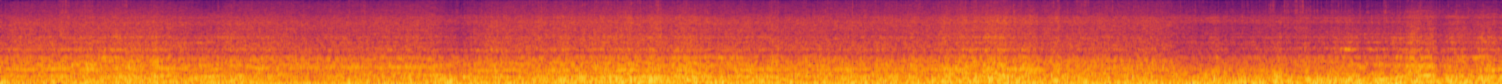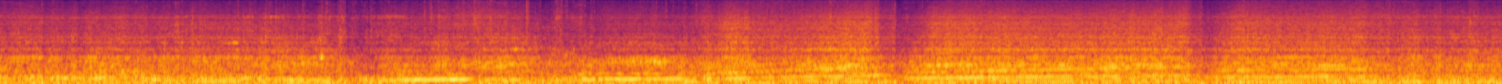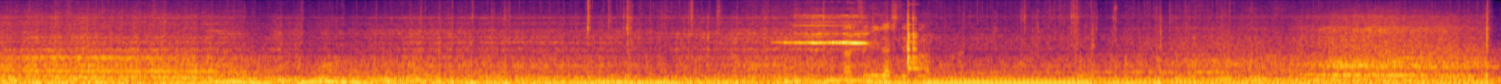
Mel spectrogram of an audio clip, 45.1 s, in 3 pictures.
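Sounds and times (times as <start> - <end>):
car engine climbing through gears: 0.0 - 45.0.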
